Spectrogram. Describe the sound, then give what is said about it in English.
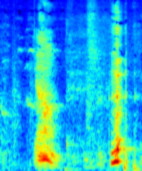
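Two short, throaty burps, the second one sharper and louder, separated by a brief quiet pause with no talking. “You're … burping right now.”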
